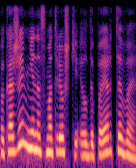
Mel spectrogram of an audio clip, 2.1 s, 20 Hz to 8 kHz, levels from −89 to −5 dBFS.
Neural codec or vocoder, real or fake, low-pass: none; real; 7.2 kHz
